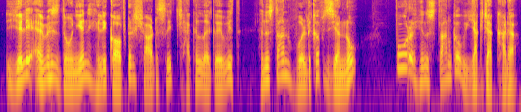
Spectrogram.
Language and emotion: Kashmiri, happy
